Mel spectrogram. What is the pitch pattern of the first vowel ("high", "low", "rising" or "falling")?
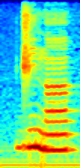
high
